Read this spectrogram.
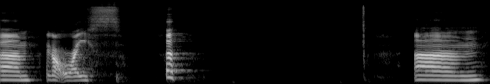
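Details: Vocal tics in a woman with Tourette syndrome during a livestream, including a recurring phrase tic and "huh"; she also has motor tics such as hard or rapid blinking and facial grimacing.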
